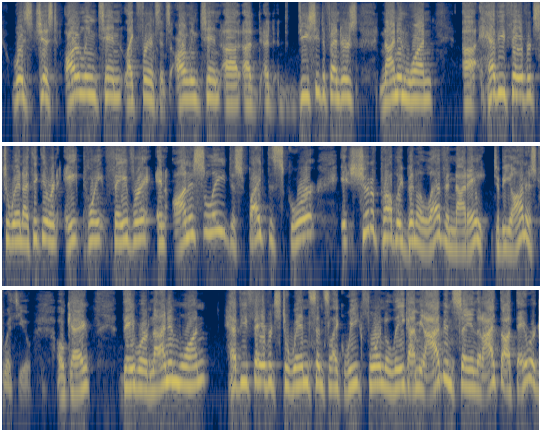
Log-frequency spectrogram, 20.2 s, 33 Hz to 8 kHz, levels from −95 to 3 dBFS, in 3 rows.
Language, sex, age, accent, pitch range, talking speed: English, male, 40-59, American, 165-215 Hz, 215 wpm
